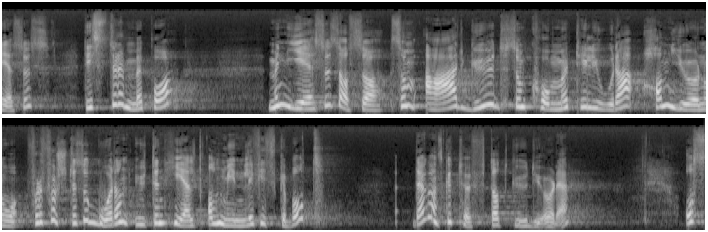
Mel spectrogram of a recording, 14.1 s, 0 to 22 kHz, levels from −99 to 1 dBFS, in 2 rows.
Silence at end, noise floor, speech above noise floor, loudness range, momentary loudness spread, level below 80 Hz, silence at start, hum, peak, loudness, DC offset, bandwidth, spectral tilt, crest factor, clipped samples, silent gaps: 0 s; -60 dBFS; 37 dB; 6 LU; 8 LU; -76 dBFS; 0 s; none; -4 dBFS; -23 LUFS; under 0.1%; 15.5 kHz; -3.5 dB/octave; 20 dB; under 0.1%; none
